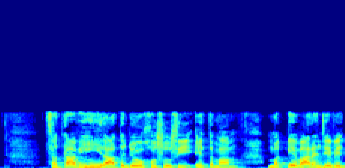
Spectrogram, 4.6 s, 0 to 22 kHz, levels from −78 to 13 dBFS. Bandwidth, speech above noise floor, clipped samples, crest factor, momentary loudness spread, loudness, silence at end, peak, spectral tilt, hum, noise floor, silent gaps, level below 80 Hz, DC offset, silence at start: 7.6 kHz; 29 dB; under 0.1%; 14 dB; 9 LU; -18 LUFS; 0 s; -4 dBFS; -4.5 dB/octave; none; -46 dBFS; none; -60 dBFS; under 0.1%; 0.65 s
